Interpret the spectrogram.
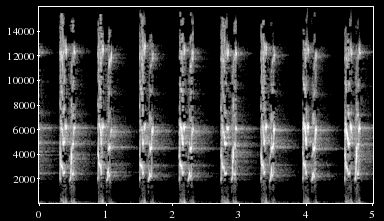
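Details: Lovebird calling an opponent, giving harsh, squeaky two-part calls repeated evenly about every two-thirds of a second, each a scratchy, high burst.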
